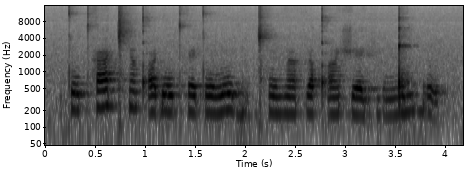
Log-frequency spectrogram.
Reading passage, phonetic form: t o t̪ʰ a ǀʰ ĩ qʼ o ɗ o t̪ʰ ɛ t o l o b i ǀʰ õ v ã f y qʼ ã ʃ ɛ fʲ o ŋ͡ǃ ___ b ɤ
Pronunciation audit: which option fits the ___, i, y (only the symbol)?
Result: y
